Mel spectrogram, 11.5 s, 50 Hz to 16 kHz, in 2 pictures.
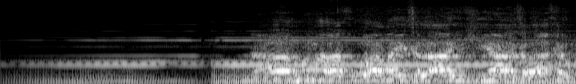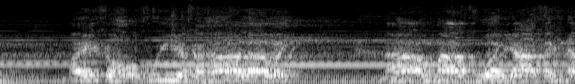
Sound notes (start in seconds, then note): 0.2 upbeat music; 2.8 people speaking in foreign language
